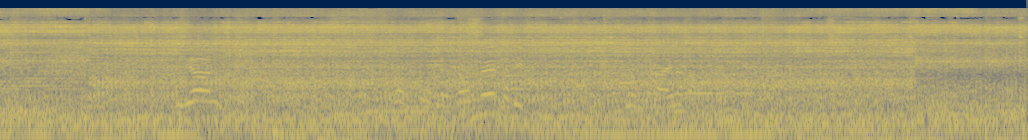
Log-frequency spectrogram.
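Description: A helicopter engine whines as its rotor turns slowly.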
